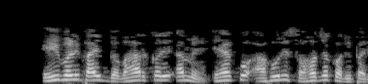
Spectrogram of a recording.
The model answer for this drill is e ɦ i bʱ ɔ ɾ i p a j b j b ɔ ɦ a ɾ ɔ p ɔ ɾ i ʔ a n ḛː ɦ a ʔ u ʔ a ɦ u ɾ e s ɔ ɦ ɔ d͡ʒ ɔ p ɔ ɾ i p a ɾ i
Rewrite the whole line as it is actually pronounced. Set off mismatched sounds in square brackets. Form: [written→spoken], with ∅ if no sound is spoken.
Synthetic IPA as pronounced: e ɦ i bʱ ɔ [ɾ→ɭ] i p a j b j b ɔ ɦ a ɾ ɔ [p→k] ɔ ɾ i ʔ a [n→m] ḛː ɦ a [ʔ→k] u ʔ a ɦ u ɾ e s ɔ ɦ ɔ d͡ʒ ɔ [p→k] ɔ ɾ i p a ɾ i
